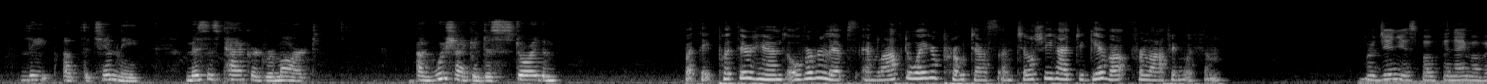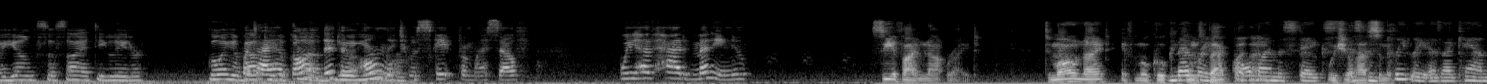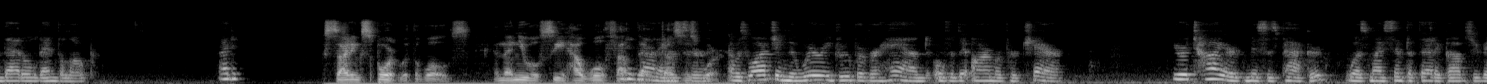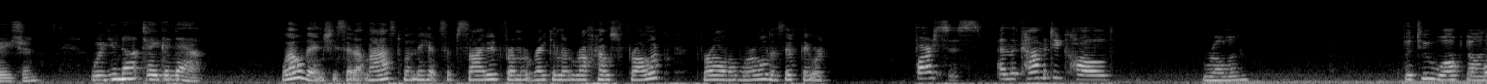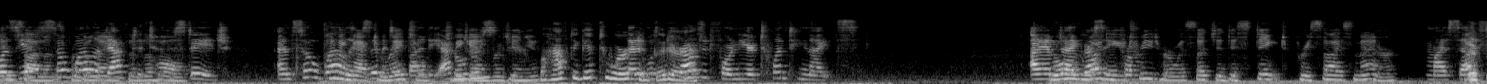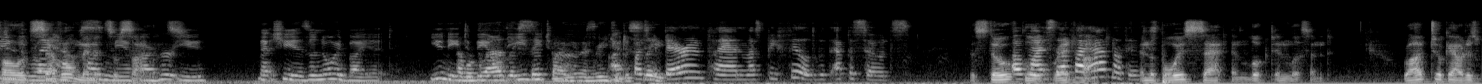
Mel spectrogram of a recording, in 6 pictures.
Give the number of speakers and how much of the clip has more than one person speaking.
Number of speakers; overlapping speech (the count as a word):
five, about 20%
